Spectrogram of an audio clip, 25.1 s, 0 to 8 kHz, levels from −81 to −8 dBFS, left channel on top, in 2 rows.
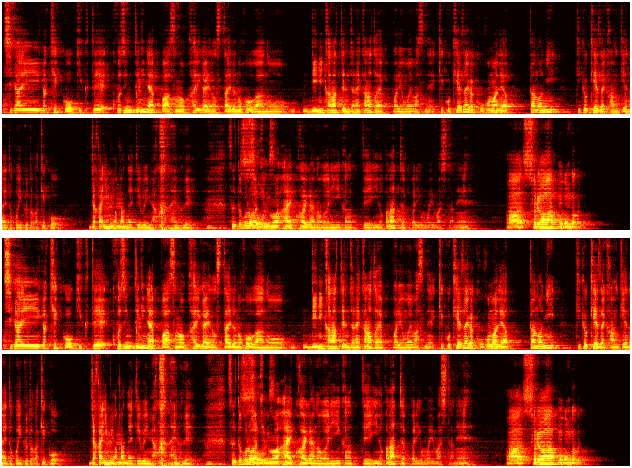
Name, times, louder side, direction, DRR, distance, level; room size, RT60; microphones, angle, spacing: voice 1, 0.0-10.1 10.6-11.1 11.5-13.7 14.3-21.9, right 2 dB, 60° right, 6 dB, 1.7 m, -24 dB
voice 2, 14.6-15.0 17.3-17.9 22.6-24.1, right 2 dB, 10° right, 0 dB, 2.7 m, -22 dB
21.0 x 18.5 x 9.7 m, 0.86 s
head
